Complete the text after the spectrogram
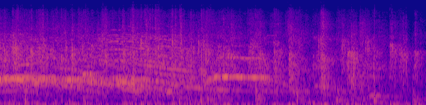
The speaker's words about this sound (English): So give her a big round of applause as she comes to stage.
